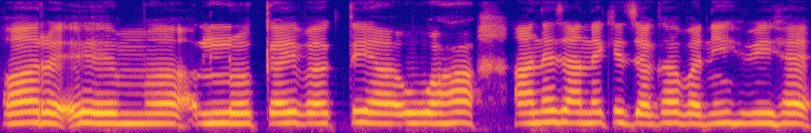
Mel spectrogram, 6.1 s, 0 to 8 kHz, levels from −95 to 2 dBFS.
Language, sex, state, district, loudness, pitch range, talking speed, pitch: Hindi, female, Bihar, Vaishali, -14 LUFS, 225-235 Hz, 150 wpm, 230 Hz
